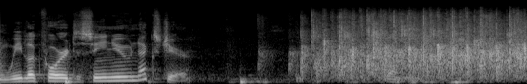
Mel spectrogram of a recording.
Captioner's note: applause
